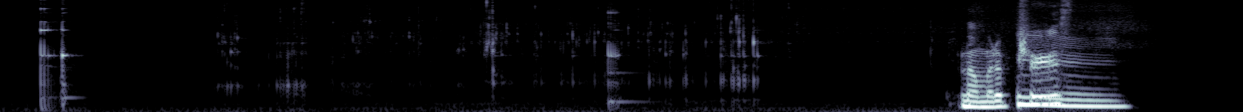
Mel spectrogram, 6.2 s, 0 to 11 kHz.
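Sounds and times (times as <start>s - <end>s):
glass clink: 0.2s - 0.5s, 3.0s - 3.7s
carbonated water pouring into a glass: 1.0s - 4.7s
speech: 4.8s - 5.7s.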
